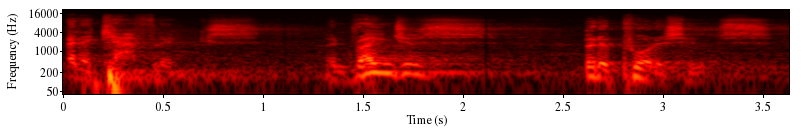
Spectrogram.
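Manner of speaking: mock Cockney documentary presenter, halting and dramatic; put-on London hard man, slowing at the end; Danny Dyer. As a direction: present to camera in short, weighty phrases. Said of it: "he's talking to the camera".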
